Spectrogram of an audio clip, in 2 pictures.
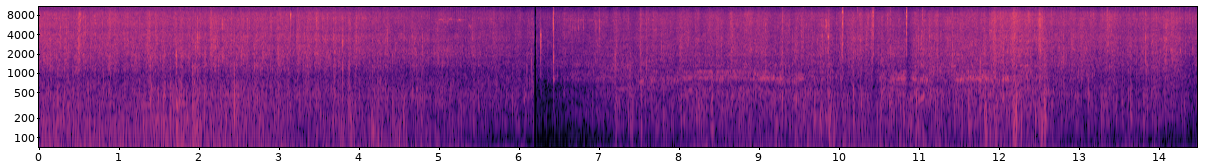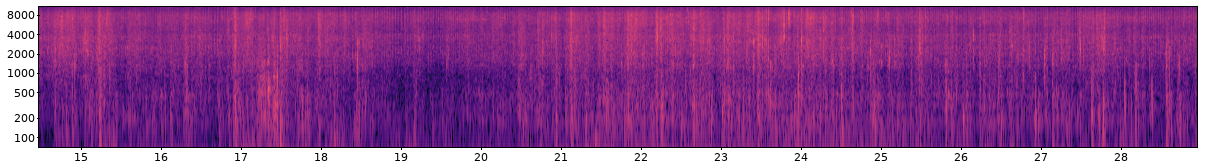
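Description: Bicycle tyres crunch and rustle over dry leaves and dirt.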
